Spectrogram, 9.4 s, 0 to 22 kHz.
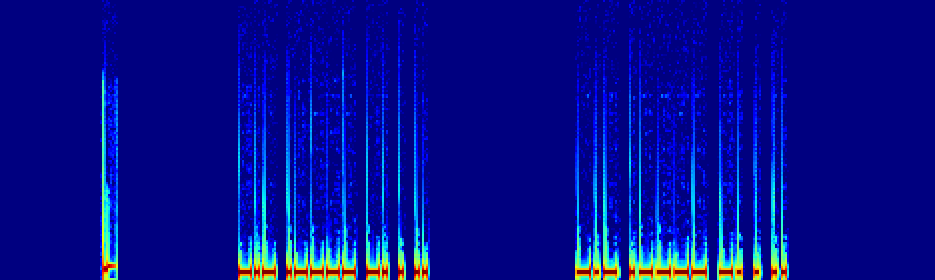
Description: Morse code, heard as a keyed tone, about 29 wpm, 700 Hz. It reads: K1NEI K1NEI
